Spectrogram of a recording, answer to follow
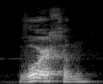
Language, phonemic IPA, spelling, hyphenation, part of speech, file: Dutch, /ˈʋɔr.ɣə(n)/, worgen, wor‧gen, verb, Nl-worgen.ogg
- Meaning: alternative form of wurgen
